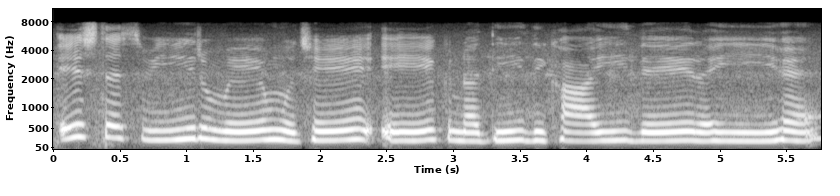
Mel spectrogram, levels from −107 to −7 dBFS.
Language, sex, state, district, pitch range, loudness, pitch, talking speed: Hindi, female, Madhya Pradesh, Katni, 205-230 Hz, -11 LUFS, 215 Hz, 105 wpm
